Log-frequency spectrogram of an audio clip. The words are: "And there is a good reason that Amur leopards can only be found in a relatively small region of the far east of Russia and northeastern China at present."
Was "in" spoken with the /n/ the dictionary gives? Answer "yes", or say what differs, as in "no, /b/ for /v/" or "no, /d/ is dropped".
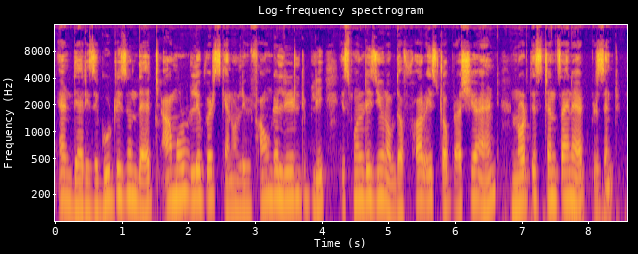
no, /l/ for /n/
